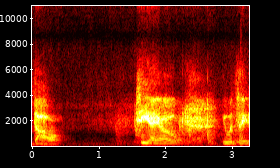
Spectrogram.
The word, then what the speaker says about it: Dao: decide how it's pronounced we should have spelled it D you see but it's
